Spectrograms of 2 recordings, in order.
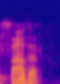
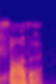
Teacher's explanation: The other thing is that at the end of words, for example, if I say father to you, the R sound, that rhotic or rhotic R appears at the end of the word father · Shown in: first take · whereas usually you would end in a schwa sound.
